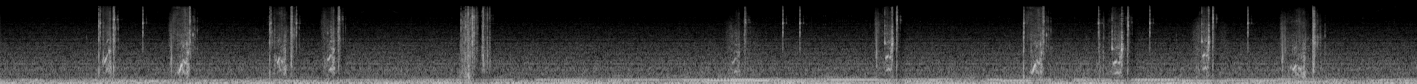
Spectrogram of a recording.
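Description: A gun clicks and clacks as it is handled and loaded.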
